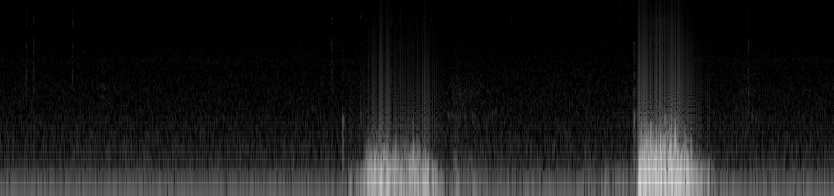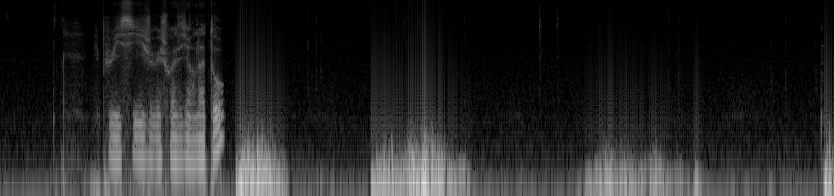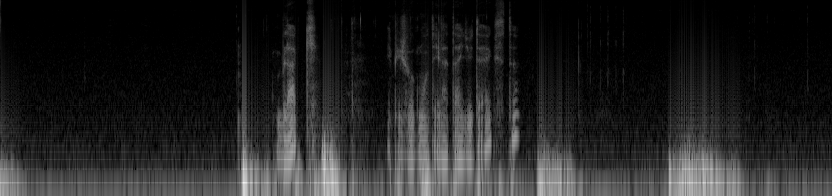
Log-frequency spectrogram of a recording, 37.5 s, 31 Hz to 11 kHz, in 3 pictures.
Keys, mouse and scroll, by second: 0.4 click, 1.1-5.2 drag, 5.9 click, 7.0 Right, 7.8 Up, 10.0 click, 11.2-13.5 drag, 15.0 click, 17.1 click, 18.4 click, 19.5 l, 21.6 scroll down 1, 22.5 click, 24.1 click, 24.8 click, 28.6 click, 31.2 click, 36.3 click.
